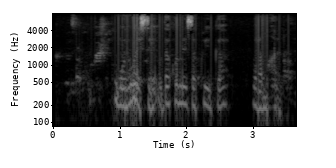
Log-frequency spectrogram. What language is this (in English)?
Kinyarwanda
